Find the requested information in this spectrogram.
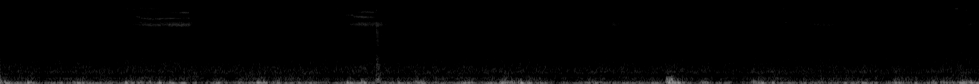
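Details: Sleeping Siamese cat snoring softly, each breath a breathy hiss with a low rumble, recurring about every two and a half seconds against a quiet, low background hum.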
